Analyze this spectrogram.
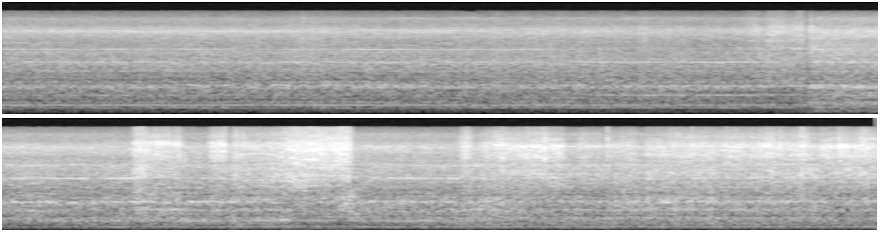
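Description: A vacuum running, sucking loosened chips of dried thinset out of the joints between river rock mosaic tiles. Its steady motor whine gets louder about four seconds in, with rushes of hiss as the nozzle works over the floor.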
